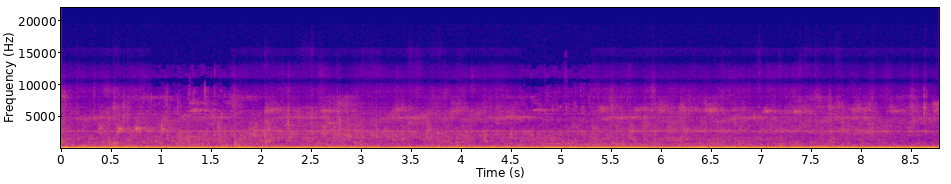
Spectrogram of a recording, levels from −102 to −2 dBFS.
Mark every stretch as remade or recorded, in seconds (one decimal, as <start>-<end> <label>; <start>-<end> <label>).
0.0-0.9 remade; 0.9-1.7 recorded; 1.7-4.6 remade; 4.6-5.3 recorded; 5.3-8.8 remade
